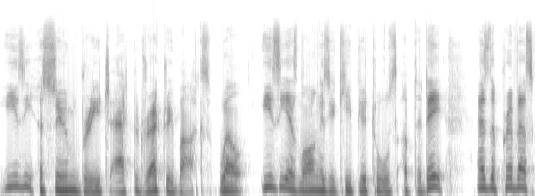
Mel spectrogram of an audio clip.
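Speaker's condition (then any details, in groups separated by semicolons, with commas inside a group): No condition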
